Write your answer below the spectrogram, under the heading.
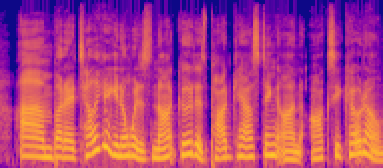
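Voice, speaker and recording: There is noticeable background noise, yet the sound is dry and close with no echo. A woman speaks at a fairly quick pace. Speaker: radio show host and psychic. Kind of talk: casual podcast monologue. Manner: chatty, informal.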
